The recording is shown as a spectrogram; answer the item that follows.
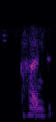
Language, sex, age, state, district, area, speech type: Dogri, male, 18-30, Jammu and Kashmir, Samba, urban, conversation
